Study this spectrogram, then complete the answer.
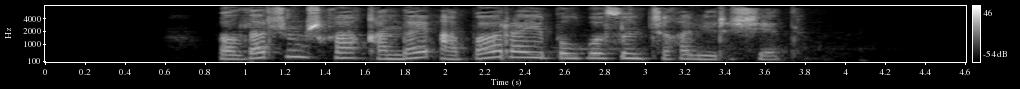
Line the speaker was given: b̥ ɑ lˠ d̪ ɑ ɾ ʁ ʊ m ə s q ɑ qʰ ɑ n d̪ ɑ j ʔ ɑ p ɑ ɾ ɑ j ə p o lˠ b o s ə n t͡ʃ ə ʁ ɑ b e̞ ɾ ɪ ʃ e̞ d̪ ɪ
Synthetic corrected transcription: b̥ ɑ lˠ d̪ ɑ ɾ ʒ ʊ m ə ʃ q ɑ qʰ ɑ n d̪ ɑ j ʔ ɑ p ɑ ɾ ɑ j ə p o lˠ b o s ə n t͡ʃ ə ʁ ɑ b e̞ ɾ ɪ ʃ e̞ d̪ ɪ

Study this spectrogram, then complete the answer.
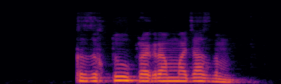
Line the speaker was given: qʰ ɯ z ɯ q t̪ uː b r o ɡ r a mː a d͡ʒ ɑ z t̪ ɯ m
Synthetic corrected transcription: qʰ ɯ z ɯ q t̪ uː p r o ɡ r a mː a d͡ʒ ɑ z d̪ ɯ m

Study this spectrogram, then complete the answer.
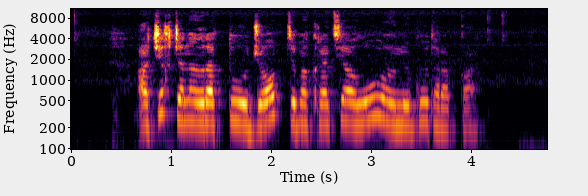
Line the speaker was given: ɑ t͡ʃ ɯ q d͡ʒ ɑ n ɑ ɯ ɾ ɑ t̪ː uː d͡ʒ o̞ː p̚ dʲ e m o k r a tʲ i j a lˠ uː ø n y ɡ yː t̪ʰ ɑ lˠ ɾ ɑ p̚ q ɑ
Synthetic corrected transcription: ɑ t͡ʃ ɯ q d͡ʒ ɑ n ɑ ɯ ɾ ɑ t̪ː uː d͡ʒ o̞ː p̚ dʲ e m o k r a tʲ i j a lˠ uː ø n y ɡ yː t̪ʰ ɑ ɾ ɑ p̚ q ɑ

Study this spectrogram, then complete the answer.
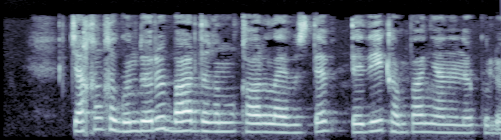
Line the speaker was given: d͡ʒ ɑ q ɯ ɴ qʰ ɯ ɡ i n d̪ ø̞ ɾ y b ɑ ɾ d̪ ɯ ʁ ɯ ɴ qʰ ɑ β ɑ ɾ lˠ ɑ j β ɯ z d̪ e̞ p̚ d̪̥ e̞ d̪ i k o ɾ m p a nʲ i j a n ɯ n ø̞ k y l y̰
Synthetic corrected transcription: d͡ʒ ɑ q ɯ ɴ q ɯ ɡ y n d̪ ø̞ ɾ y b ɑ ɾ d̪ ɯ ʁ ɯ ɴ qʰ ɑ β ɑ ɾ lˠ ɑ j β ɯ z d̪ e̞ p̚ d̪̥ e̞ d̪ i k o m p a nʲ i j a n ɯ n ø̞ k y l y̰

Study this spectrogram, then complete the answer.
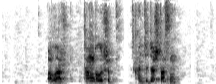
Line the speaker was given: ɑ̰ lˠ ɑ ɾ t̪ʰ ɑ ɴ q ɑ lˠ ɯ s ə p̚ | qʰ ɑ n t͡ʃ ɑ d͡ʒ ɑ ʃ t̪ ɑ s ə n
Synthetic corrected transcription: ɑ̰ lˠ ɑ ɾ t̪ʰ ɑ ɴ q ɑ lˠ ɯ ʃ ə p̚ | qʰ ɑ n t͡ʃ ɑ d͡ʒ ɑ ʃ t̪ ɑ s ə ɴ

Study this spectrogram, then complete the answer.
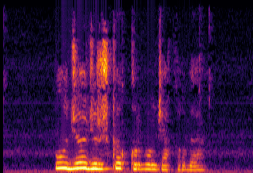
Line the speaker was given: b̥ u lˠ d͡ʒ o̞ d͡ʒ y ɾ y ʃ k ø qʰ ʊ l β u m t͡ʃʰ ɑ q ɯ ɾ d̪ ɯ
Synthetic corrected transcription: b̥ u lˠ d͡ʒ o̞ d͡ʒ y ɾ y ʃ k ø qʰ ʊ ɾ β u m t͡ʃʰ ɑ q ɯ ɾ d̪ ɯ

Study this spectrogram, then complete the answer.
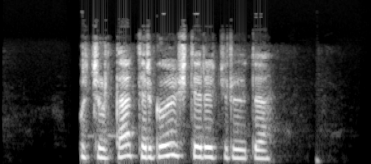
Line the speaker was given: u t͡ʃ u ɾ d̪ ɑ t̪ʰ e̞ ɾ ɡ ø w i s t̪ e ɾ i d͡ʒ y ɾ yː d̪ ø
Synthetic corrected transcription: u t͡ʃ u ɾ d̪ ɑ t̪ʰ e̞ ɾ ɡ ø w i ʃ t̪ e ɾ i d͡ʒ y ɾ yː d̪ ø

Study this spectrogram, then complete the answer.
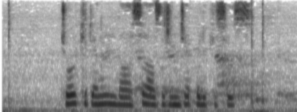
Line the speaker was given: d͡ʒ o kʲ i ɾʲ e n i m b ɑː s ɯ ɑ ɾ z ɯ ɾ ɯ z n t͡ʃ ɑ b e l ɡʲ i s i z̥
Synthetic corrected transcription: d͡ʒ o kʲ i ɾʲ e n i n b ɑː s ɯ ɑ z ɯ ɾ ɯ n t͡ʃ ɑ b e l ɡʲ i s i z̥

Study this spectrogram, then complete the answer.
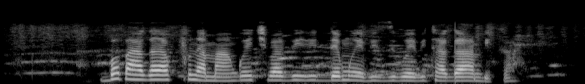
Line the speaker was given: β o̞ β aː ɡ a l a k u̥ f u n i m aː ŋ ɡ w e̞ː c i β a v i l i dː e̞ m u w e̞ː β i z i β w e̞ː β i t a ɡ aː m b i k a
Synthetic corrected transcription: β o̞ β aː ɡ a l a k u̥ f u n a m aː ŋ ɡ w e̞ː c i β a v i ɾ i dː e̞ m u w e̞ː β i z i β w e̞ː β i t a ɡ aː m b i k a

